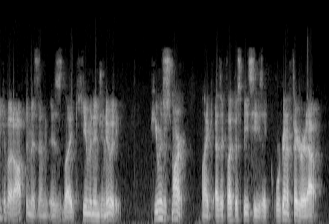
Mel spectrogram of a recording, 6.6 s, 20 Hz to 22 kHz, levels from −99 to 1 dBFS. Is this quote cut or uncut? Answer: uncut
